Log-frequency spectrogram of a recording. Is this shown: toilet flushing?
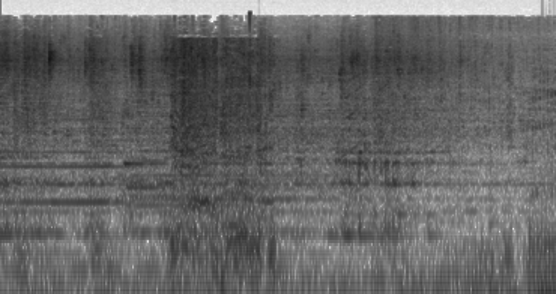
yes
